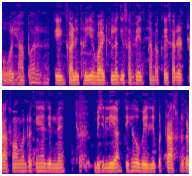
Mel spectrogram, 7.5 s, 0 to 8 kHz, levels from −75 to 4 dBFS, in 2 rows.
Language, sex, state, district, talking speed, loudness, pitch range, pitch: Hindi, male, Uttar Pradesh, Muzaffarnagar, 225 wpm, -19 LUFS, 115-125 Hz, 120 Hz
